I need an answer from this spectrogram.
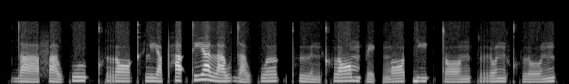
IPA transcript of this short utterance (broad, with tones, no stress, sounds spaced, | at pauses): d aː˩˦ f a˩˦ w k w u˦˥ ʔ kʰ r ɔː˧ kʰ l i˧ a̯ pʰ a˦˥ ʔ t i˥˩ a̯ l a˦˥ w d a˩˦ w k w ɤː˦˥ k̚ pʰ ɯː˨˩ n kʰ l ɔː˥˩ m p e˨˩ k̚ ŋ ɔː˦˥ t̚ j i˥˩ ʔ t ɔː˦˥ n p r o˥˩ n kʰ l o˦˥ n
